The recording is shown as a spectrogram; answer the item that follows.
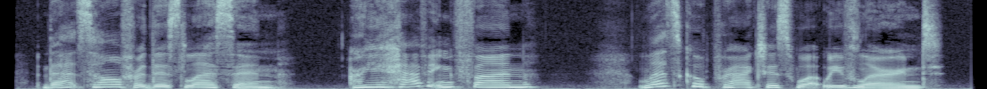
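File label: "that's all for this lesson are you having fun let's", female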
